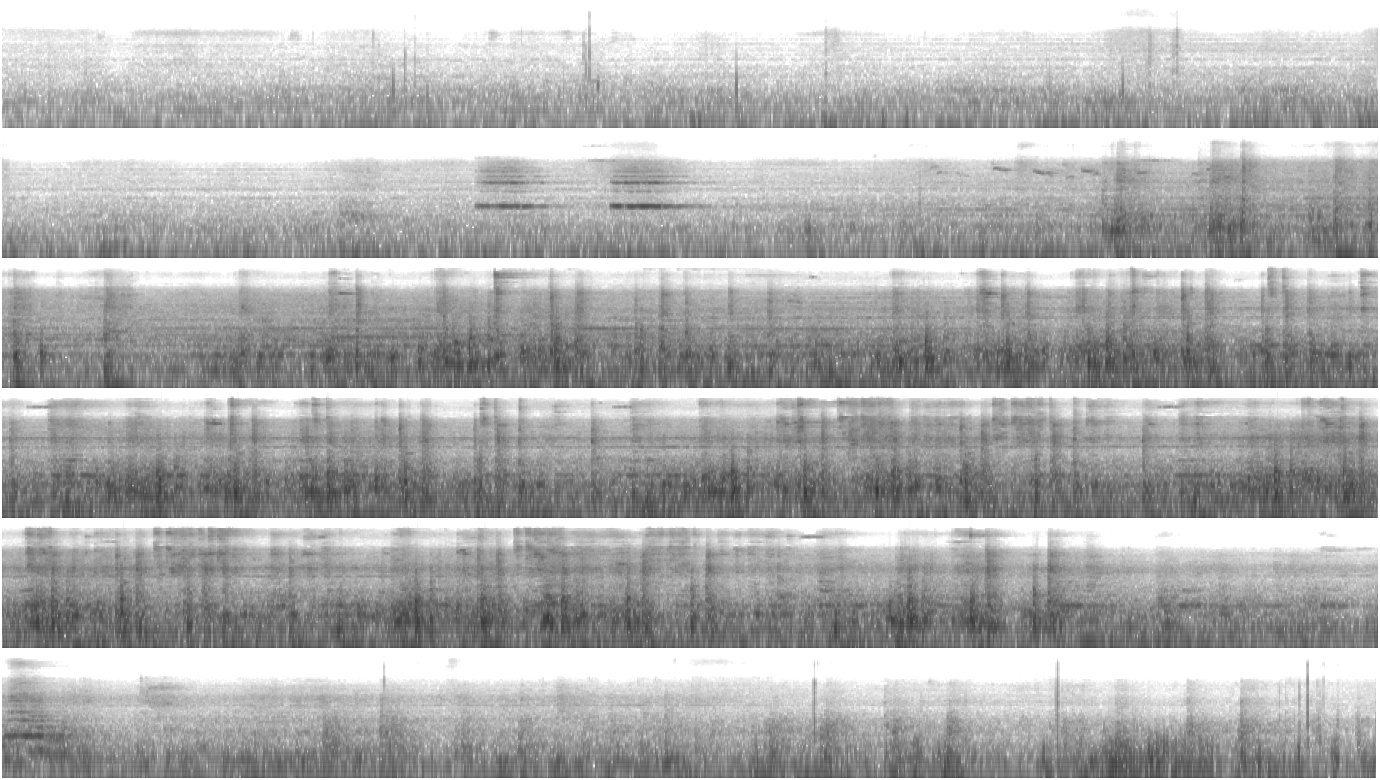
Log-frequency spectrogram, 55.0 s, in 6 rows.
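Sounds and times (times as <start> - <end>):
electric train passing: 0.0 - 55.0
train horn toots: 12.3 - 24.4, 41.9 - 46.6.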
